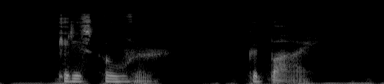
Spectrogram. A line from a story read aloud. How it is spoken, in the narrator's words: she quietly says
